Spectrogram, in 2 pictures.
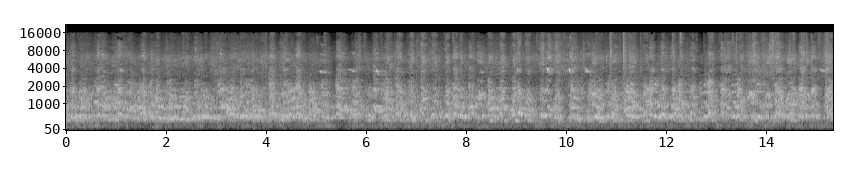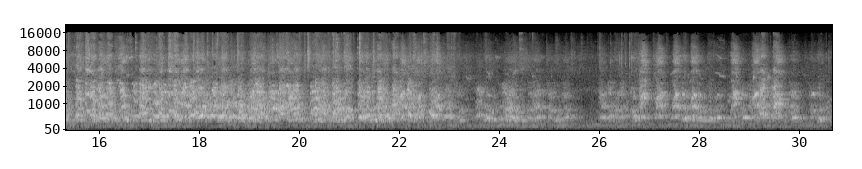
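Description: Many dogs barking and yipping at once in a shelter kennel block, a continuous loud din with no pauses that thins out somewhat near the end.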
